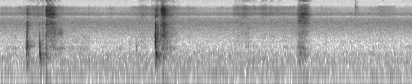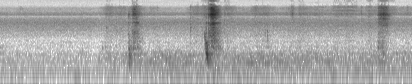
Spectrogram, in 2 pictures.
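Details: Six short, muffled sneezes held back rather than released, over about sixteen seconds. They are stifled sneezes from a nose irritated by dust and cleaning products after house cleaning; the person says they are allergic to neither.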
